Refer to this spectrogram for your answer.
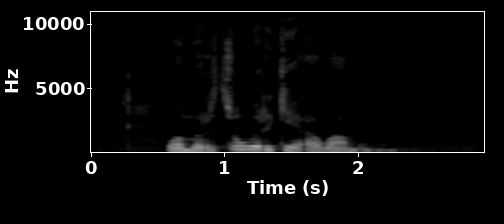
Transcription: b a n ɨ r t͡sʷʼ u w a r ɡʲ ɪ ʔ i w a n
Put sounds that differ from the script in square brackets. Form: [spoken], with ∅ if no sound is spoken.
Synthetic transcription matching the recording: [w] a [m] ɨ r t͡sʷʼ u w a r ɡʲ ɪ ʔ [a] w a [m]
